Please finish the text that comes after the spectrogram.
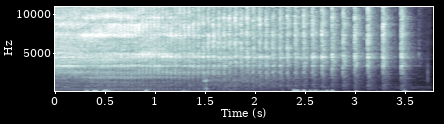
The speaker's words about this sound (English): Spin the wheel one more time.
